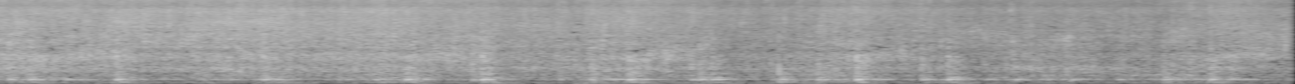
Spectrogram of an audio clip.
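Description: Chicken and yogurt masala frying in a pot, with a steady wet sizzle and a few small scrapes as it is stirred with a spatula.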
